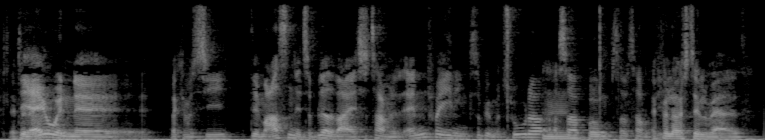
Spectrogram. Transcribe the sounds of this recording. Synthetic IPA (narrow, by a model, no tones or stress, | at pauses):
d̥e̝æɐjo̝e̝nø | ʋækʰæmænsiːd̥e̝æɐmɑ̈ːð̩ˠsɒ̽n̩et͡sʰæb̥le̝̰ɐðˠʋɑ̈ɪ̰sɒ̽t͡sʰɑ̰̈ːmænle̝d̥ænð̩ˠfɒ̽e̝̰ːne̝ŋsɒ̽b̥liɐmænt͡sʰuːɾ̥ɐɒ̽sɒ̽b̥omsɒ̽t͡sʰɑ̈ːd̥iøl̰ɐɒsd̥ʰe̝lʋæɐd̥ð̩ˠ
